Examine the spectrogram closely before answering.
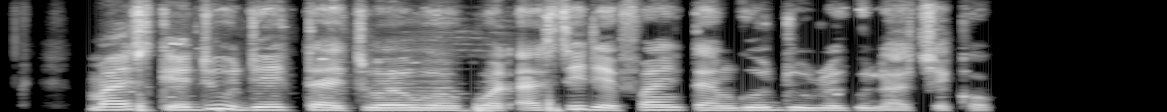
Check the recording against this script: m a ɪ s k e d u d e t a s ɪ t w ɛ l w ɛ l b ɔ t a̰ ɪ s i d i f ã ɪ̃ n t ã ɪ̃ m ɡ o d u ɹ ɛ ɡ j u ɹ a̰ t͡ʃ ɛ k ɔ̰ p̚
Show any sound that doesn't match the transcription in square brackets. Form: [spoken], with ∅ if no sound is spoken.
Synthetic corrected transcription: m a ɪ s k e d u d e t a [∅] ɪ t w ɛ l w ɛ l b ɔ t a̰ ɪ s i d [e] f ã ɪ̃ n t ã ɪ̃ m ɡ o d u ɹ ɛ ɡ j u [l] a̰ t͡ʃ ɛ k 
